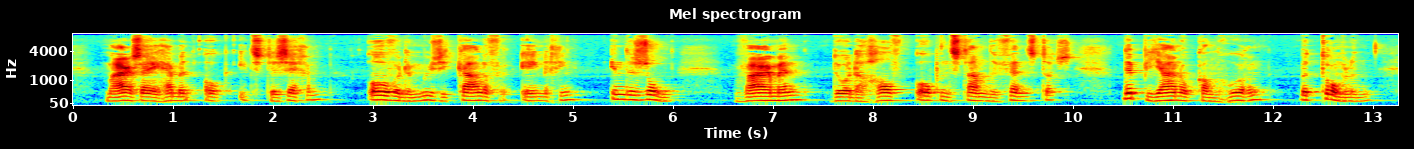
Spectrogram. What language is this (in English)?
Dutch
